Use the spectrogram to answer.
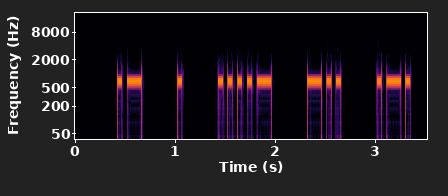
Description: Morse code, heard as a keyed tone, about 25 wpm, spaced as for 16 wpm, 700 Hz. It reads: AE4DR
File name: Lesson 15g - Number 5 - Call Signs 25wpm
